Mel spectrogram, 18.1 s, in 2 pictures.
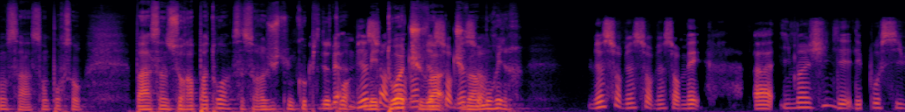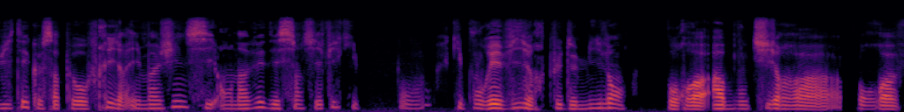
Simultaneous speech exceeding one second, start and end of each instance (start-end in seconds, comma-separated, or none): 3.2-4.9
